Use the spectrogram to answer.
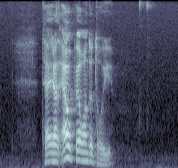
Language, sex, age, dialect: Faroese, male, 36-60, Suðuroy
